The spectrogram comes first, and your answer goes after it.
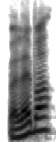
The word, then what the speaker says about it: Baleba: Baleba, that's how you say his name.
